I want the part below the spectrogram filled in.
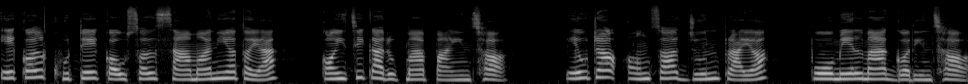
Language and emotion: Nepali, neutral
